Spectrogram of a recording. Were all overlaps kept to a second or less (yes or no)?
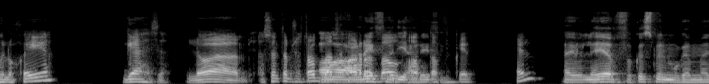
no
